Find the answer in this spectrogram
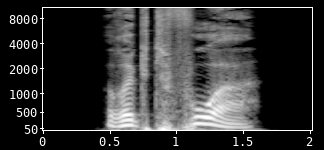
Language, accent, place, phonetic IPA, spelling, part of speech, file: German, Germany, Berlin, [ˌʁʏkt ˈfoːɐ̯], rückt vor, verb, De-rückt vor.ogg
- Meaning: inflection of vorrücken: 1. second-person plural present 2. third-person singular present 3. plural imperative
